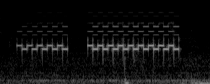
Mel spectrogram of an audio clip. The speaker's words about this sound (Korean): 조용했던 남편의 손전화기가 불안한 소리를 냈습니다. 좀 보니까 뭐 한 10시 이제 넘어가고 막차 아 이젠 빨리 돌아가야 되겠다 이럴 때였는데 갑자기 막 이제 전화가 오는데 이제 집에 있는 딸인 거예요.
